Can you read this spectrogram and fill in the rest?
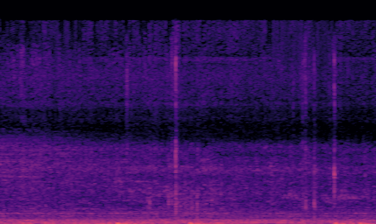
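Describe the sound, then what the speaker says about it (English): Honeybees buzzing around an open greenhouse hive frame during a hive check, a soft continuous low hum close by with faint scattered ticks and no talking. "there are a lot of bees on it"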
